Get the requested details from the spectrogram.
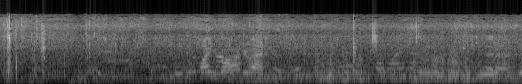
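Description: Ski poles click against hard snow.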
